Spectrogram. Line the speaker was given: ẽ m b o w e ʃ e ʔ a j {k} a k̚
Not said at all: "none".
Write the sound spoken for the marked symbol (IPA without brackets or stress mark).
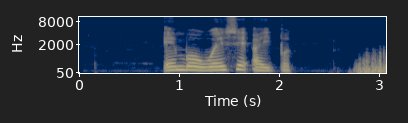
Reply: p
